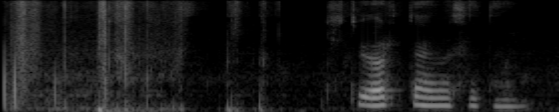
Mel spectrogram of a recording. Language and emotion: Russian, neutral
